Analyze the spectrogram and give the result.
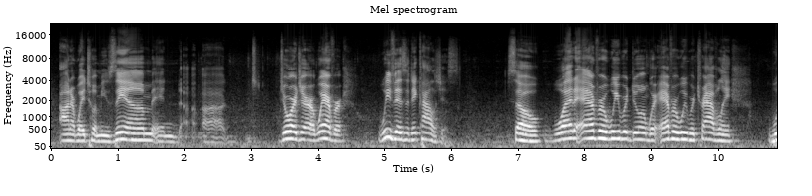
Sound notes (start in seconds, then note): none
